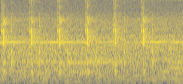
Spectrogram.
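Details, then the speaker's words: Honda Ruckus at key-on, engine off, low fuel with tank tilted, after carb jet cleaning: light even ticks about three or four a second; electric fuel pump priming normally. "turn the key let the fuel pump pump a few times there's not a lot of gas in here so i have to tilt the tank okay so i'll keep turning it pumps a bunch of times turn the key off turn it on let it pump a few times"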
